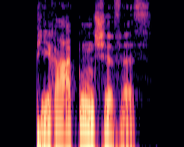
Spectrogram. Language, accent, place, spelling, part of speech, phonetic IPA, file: German, Germany, Berlin, Piratenschiffes, noun, [piˈʁaːtn̩ˌʃɪfəs], De-Piratenschiffes.ogg
- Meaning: genitive of Piratenschiff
